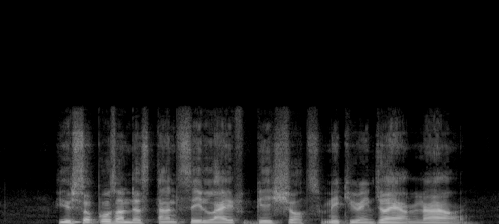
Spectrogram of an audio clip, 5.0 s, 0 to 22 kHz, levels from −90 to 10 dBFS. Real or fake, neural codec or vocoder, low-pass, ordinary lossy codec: fake; codec, 24 kHz, 1 kbps, SNAC; none; none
